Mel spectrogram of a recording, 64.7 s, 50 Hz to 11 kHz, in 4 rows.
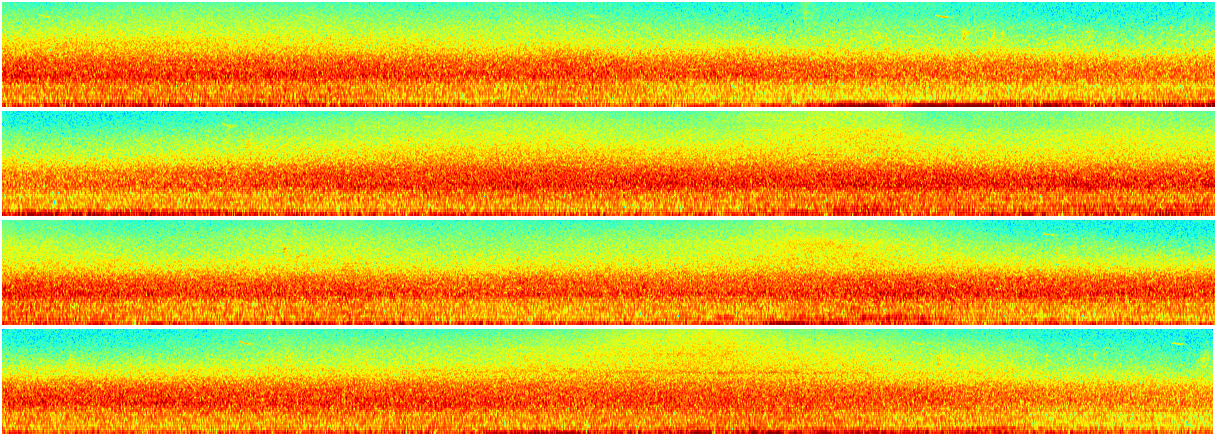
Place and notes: berlin, bundesplatz: park - the city, the country & me: small park
small park on a traffic island
the city, the country & me: april 10, 2013
Deutschland, European Union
